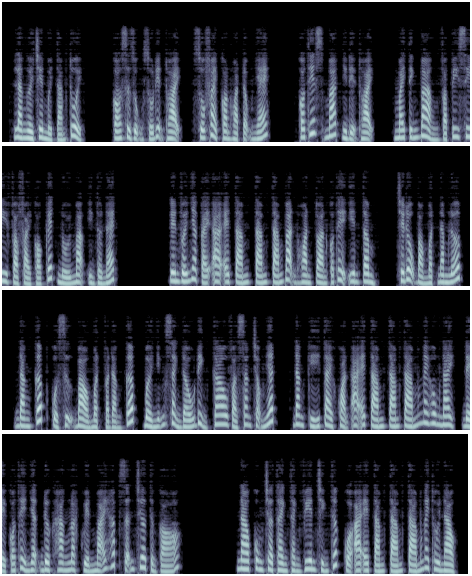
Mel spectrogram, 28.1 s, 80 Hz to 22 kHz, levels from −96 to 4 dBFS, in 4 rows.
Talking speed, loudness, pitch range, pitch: 230 wpm, -21 LUFS, 185-235 Hz, 205 Hz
